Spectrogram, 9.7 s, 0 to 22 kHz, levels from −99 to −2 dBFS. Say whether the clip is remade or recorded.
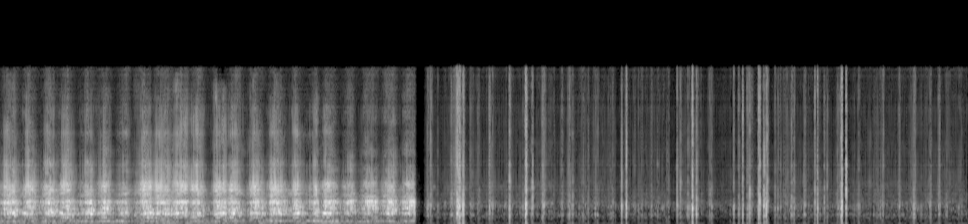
remade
